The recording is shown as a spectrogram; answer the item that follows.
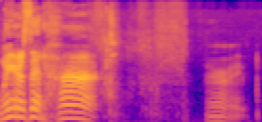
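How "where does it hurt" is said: very loud, bellowing, ghoulish nurse voice. Narrator voicing the school nurse said to be a ghoul, Miss Hurst voice. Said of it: "We're going to go with that voice".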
